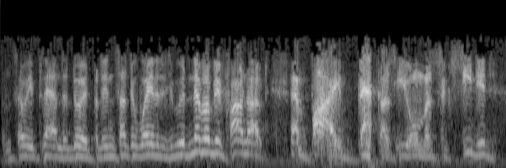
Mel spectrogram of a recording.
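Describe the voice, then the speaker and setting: An actor playing an older, eccentric male doctor sleuth in a radio detective drama, with a gravelly voice and an avuncular, theatrical way of explaining. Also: on the high side, quick pace, slight background noise. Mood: emphatic, revelatory. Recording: dull, muffled radio recording.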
